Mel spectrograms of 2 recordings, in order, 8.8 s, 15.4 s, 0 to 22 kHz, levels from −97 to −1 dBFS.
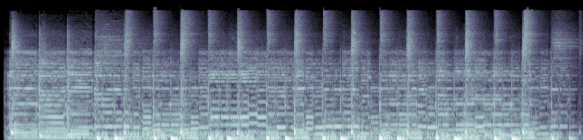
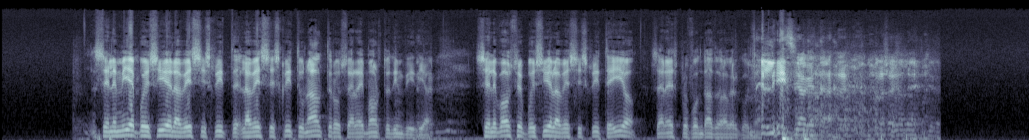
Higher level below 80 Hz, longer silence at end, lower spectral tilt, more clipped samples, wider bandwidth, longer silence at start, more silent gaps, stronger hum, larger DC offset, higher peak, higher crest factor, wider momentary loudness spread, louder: first, -16 dBFS vs -44 dBFS; second, 0.05 s vs 1.35 s; first, -5 dB/octave vs -1.5 dB/octave; neither; about the same, 16.5 kHz vs 17 kHz; second, 0.05 s vs 1.35 s; neither; neither; neither; about the same, 0 dBFS vs -2 dBFS; second, 14 dB vs 22 dB; second, 3 LU vs 18 LU; first, -16 LUFS vs -20 LUFS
